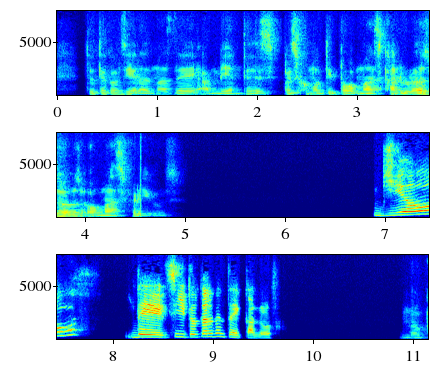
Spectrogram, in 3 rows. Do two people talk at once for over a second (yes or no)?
no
